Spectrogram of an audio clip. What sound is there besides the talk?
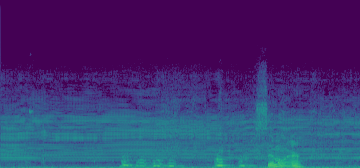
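electric clippers shaving a wether before banding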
